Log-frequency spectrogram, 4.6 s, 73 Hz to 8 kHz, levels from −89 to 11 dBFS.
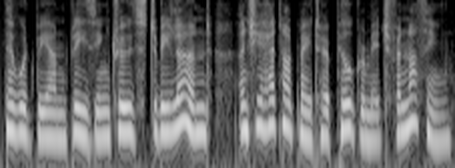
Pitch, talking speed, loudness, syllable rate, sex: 195 Hz, 225 wpm, -16 LUFS, 6.0 syllables/s, female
